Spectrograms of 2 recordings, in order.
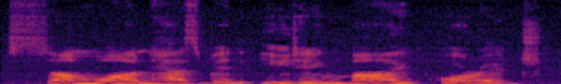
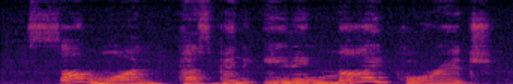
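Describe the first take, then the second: First: It is said in a big, deep voice. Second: It is said in a tiny, small voice.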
